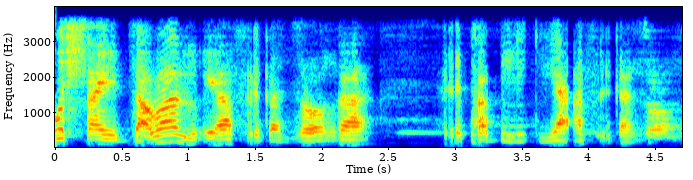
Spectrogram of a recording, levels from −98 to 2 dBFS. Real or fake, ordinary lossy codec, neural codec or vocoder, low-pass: fake; none; codec, 32 kHz, 1.9 kbps, SNAC; 3.6 kHz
